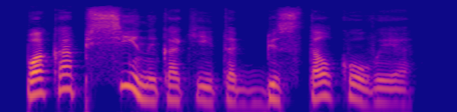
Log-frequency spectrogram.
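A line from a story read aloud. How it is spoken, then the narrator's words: Snorting. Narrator (Russian): хмыкнул Орв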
